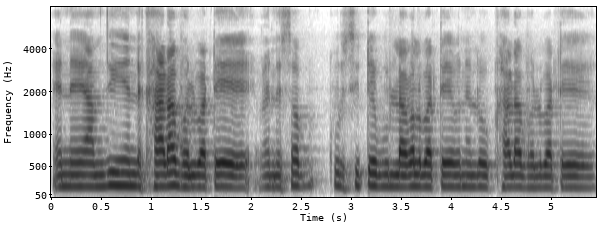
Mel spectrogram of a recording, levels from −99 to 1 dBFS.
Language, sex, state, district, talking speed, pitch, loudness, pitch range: Bhojpuri, female, Bihar, Muzaffarpur, 165 wpm, 180 Hz, -20 LUFS, 175-185 Hz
